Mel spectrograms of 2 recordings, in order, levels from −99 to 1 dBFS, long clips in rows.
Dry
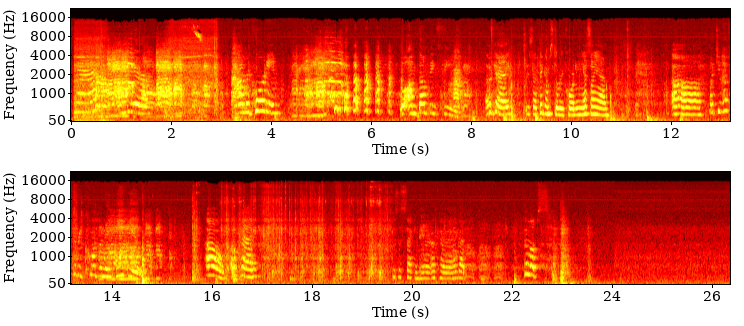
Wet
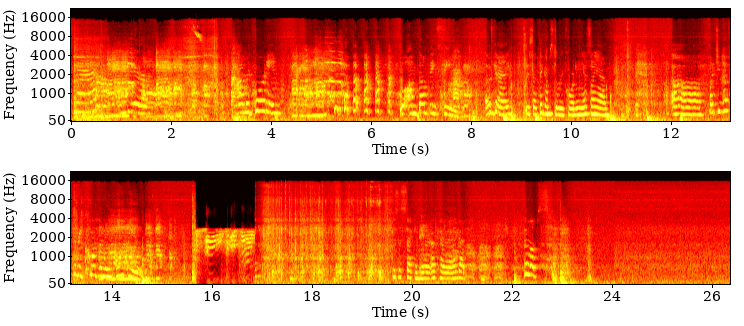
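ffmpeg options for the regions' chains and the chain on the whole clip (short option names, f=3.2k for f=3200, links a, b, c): -filter_complex "[0:a]asettb=1/sr,asplit=3[a][b][c];[a]atrim=end=15.674[d];[b]atrim=start=15.67:end=16.86,asetpts=PTS-STARTPTS,afade=t=in:d=0.004:c=qsin,afade=t=out:st=1.186:d=0.004:c=qsin,lowpass=f=2.3k:t=q:w=0.5098,lowpass=f=2.3k:t=q:w=0.6013,lowpass=f=2.3k:t=q:w=0.9,lowpass=f=2.3k:t=q:w=2.563,afreqshift=-2700,equalizer=f=1.5k:t=o:w=0.54:g=14[e];[c]atrim=start=16.856[f];[d][e]acrossfade=d=0.004:c1=hsin:c2=qsin[g];[g][f]acrossfade=d=0.004:c1=qsin:c2=hsin,acrossover=split=230[h][i];[i]acompressor=threshold=-29dB:ratio=8[j];[h][j]amix=inputs=2:normalize=0,highpass=41,alimiter=level_in=16.5dB:limit=-1dB:release=50:level=0:latency=1,volume=-6dB"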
